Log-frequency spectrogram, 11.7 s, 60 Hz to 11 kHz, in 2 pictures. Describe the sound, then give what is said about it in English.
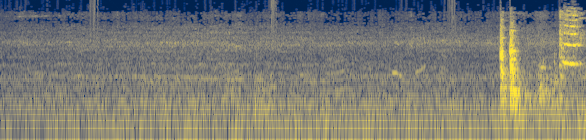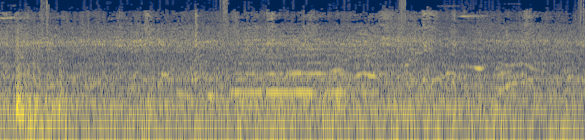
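Flying Scotsman, the unstreamlined Gresley Pacific steam locomotive number 4472 (also 60103), running with a steady, continuous rumbling roar and a brief louder burst of noise midway. “This is number 4472, The Flying Scotsman, and this is on a record all of its own called Sound Stories. Stanley Schofield Productions Limited, and it speaks for itself.”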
